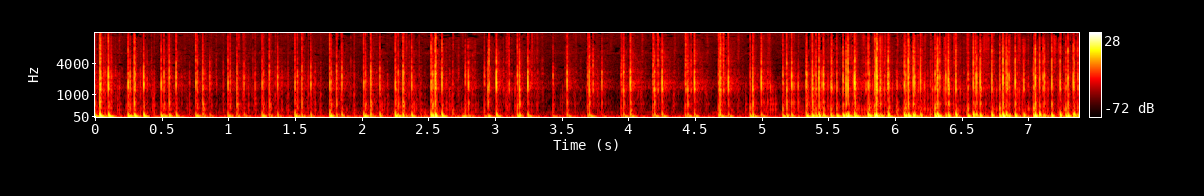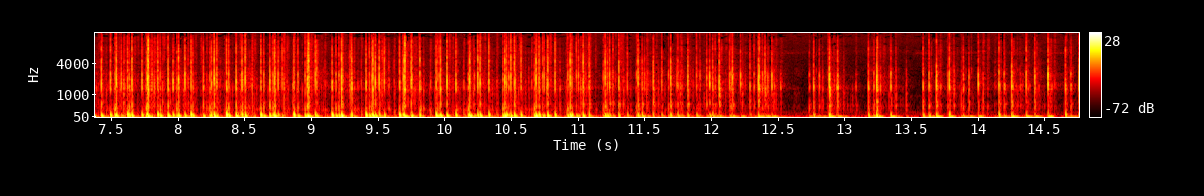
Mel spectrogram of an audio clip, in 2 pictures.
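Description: Fingertips and nails tap rapidly on a small, hollow pink cardboard box held close to the mic. The taps are dry, hollow thumps with a deep, bassy body, barely any ring, and soft clicks on top. They run at an uneven, quick pace and briefly thin out near the end.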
